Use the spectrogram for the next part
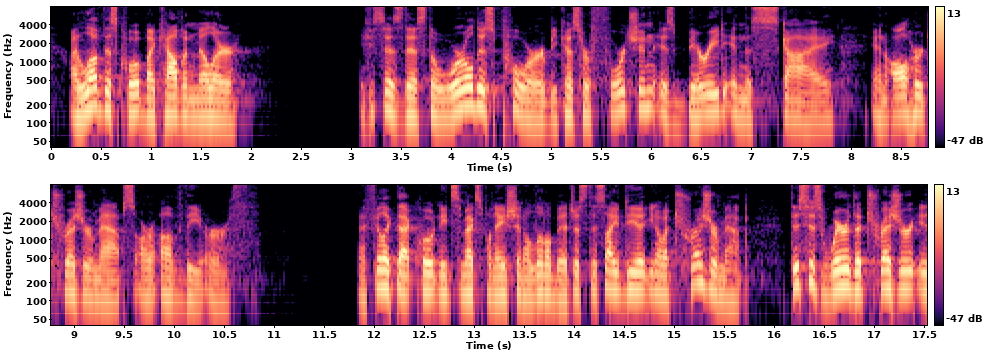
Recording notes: message delivered at Liferoads Church in Spokane, Washington, on December 17, 2023.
